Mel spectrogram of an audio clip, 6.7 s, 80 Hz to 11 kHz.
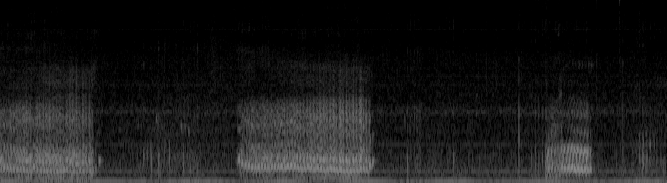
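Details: Purring of a female house cat recorded in 2018 during her final days of illness; two long, even purr bursts followed by a shorter one, separated by softer pauses, with a constant low electrical-sounding hum beneath.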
